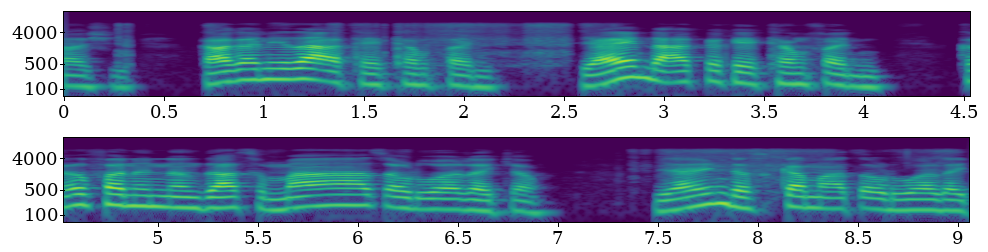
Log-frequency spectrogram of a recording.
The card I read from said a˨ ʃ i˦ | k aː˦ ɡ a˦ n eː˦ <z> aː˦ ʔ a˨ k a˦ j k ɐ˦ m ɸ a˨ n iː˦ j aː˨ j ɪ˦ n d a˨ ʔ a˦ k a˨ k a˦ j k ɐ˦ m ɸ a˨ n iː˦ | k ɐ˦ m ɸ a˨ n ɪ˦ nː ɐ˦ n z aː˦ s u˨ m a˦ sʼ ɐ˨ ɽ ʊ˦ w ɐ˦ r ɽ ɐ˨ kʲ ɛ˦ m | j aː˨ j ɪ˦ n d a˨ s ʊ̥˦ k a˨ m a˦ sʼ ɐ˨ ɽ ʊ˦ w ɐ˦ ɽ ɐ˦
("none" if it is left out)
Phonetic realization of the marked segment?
z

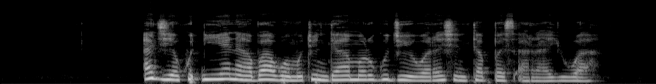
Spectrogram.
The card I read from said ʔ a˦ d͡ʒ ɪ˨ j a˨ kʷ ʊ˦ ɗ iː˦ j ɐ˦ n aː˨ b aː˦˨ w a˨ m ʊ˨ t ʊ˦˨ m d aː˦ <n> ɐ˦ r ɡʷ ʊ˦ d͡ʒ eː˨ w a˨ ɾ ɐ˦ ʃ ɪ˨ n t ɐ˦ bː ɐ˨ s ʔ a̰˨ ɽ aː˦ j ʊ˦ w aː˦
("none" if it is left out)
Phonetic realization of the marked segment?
m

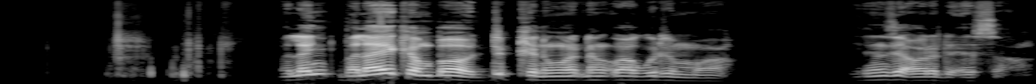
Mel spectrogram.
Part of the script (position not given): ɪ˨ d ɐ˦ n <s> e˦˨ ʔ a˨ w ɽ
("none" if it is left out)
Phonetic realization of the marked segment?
z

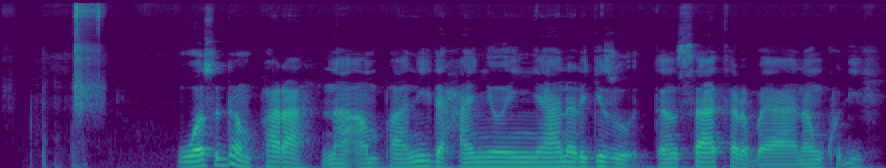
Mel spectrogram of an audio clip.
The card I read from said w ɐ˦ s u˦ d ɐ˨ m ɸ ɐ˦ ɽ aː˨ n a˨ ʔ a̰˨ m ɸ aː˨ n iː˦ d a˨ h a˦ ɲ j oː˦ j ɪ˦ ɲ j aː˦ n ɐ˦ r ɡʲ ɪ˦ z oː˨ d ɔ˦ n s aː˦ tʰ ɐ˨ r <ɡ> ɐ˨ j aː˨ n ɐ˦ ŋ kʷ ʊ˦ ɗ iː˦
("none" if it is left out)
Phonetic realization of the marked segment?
b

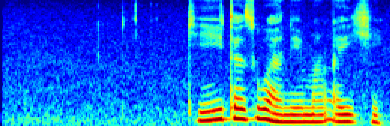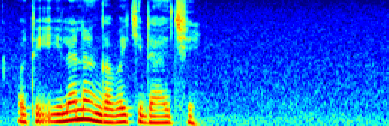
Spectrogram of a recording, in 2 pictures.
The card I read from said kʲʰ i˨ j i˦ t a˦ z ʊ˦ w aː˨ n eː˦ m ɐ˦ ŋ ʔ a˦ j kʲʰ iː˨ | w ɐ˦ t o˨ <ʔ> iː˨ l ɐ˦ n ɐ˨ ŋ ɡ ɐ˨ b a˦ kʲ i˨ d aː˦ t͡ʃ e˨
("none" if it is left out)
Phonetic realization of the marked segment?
ʔ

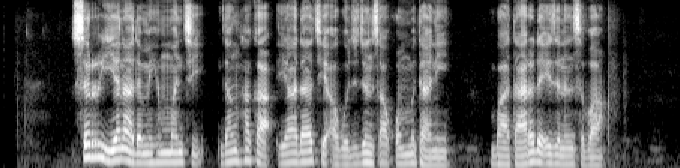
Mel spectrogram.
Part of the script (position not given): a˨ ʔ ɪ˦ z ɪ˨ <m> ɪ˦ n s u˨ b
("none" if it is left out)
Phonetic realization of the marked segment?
n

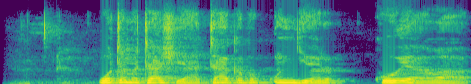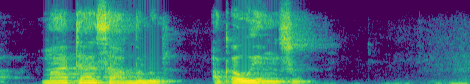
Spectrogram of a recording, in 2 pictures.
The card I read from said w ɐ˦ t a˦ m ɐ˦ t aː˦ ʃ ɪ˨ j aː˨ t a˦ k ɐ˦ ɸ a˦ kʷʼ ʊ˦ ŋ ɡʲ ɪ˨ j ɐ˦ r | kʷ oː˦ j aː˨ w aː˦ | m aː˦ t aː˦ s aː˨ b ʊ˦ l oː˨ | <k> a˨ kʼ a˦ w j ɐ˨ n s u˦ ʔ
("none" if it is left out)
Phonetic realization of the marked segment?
ʔ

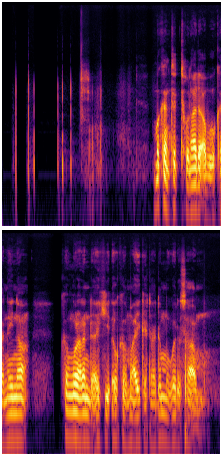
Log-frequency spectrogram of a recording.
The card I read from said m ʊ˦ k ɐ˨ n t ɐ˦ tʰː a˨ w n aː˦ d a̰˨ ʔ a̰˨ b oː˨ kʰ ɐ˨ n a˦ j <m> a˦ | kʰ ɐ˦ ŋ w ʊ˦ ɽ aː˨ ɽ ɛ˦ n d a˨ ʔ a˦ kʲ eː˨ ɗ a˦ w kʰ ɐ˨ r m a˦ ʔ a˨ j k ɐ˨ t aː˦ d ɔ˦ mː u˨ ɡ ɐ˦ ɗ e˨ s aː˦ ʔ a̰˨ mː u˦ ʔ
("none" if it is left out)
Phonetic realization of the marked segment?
n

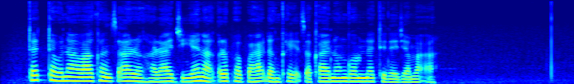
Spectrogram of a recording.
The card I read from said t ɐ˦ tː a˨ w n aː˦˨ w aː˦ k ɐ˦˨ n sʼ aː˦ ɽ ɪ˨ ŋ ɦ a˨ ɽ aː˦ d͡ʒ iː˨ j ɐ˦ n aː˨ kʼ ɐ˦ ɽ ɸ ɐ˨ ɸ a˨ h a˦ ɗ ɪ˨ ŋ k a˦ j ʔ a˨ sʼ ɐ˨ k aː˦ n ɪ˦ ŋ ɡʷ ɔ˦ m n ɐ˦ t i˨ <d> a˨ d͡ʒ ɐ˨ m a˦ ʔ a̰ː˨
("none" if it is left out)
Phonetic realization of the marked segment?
d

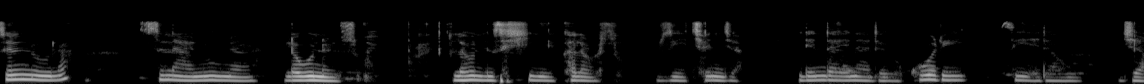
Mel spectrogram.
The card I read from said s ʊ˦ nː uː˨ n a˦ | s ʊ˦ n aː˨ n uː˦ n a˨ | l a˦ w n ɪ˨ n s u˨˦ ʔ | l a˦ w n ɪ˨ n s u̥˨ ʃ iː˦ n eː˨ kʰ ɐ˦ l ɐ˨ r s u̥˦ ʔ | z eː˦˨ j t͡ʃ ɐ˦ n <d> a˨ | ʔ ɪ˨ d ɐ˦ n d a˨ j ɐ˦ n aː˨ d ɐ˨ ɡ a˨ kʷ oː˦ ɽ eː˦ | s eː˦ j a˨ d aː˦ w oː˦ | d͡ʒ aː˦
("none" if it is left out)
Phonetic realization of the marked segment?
d͡ʒ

